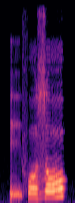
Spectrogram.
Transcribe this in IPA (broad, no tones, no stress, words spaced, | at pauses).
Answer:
ḛfɔ zɔ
